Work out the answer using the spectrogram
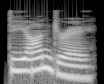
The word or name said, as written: deiondre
